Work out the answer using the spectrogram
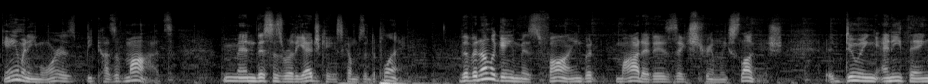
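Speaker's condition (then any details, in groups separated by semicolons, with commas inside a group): No condition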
